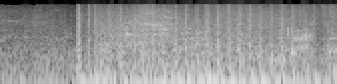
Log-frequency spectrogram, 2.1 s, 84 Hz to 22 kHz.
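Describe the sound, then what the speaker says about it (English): Rail cannon fired in the video game Helldivers 2 during a difficulty 6 mission, a sudden loud blast after half a second of quiet, followed by sustained dense gunfire and explosive rumble. "Rail cannon."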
